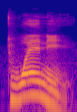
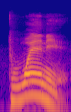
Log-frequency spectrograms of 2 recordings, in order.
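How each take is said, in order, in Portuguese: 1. A letra T depois do N é omitida. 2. A letra T depois do N é omitida.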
